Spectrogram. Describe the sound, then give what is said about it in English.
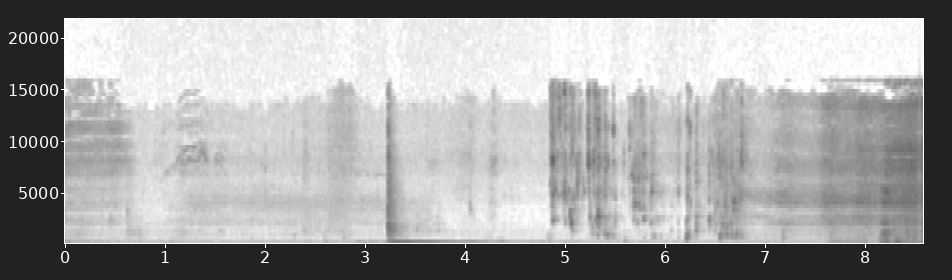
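Liquid sounds as a drink is poured from a can into someone's mouth, filling it as much as possible: a sharp tap or pop, then wet gulping, dripping and splashing, ending in a snorting breath. “I just poured as much in my mouth as I could.”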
